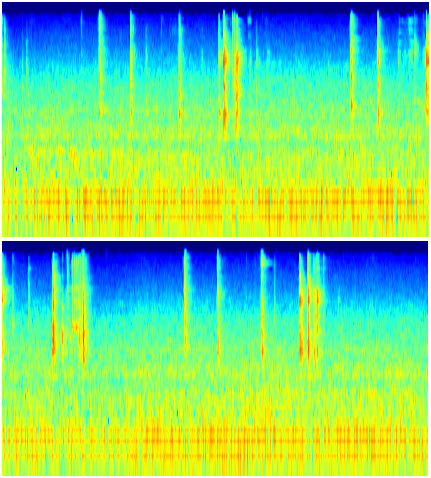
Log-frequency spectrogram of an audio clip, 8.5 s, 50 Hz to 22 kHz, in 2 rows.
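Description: Ratcheting wrench tightening the cylinder head bolts of a Kohler K181 engine to torque: sharp metallic clicks, single or in quick runs of several, spread irregularly over several seconds as the bolts are worked down in sequence.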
